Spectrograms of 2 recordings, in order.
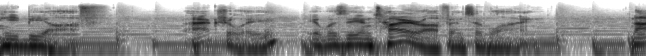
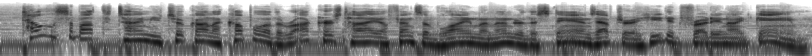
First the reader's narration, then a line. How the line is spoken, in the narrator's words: Trying to stifle laughter, we'd egg him on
